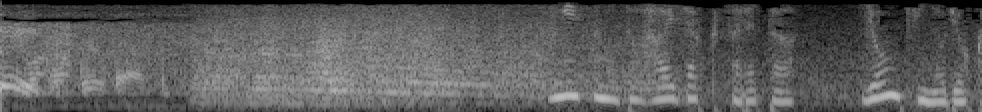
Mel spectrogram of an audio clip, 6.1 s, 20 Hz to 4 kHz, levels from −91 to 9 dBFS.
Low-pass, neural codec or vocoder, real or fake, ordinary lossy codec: 3.6 kHz; none; real; MP3, 16 kbps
